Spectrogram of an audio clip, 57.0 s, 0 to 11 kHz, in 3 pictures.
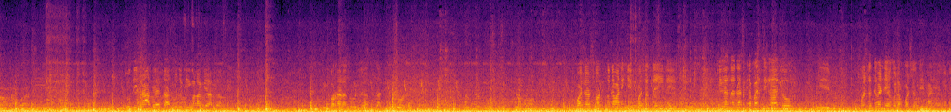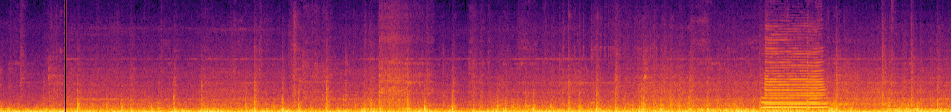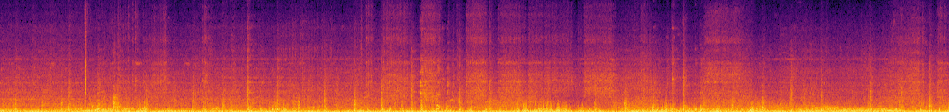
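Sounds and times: train wheels rumbling on rail: 0:00.0 - 0:57.0
train horn: 0:34.2 - 0:36.0.

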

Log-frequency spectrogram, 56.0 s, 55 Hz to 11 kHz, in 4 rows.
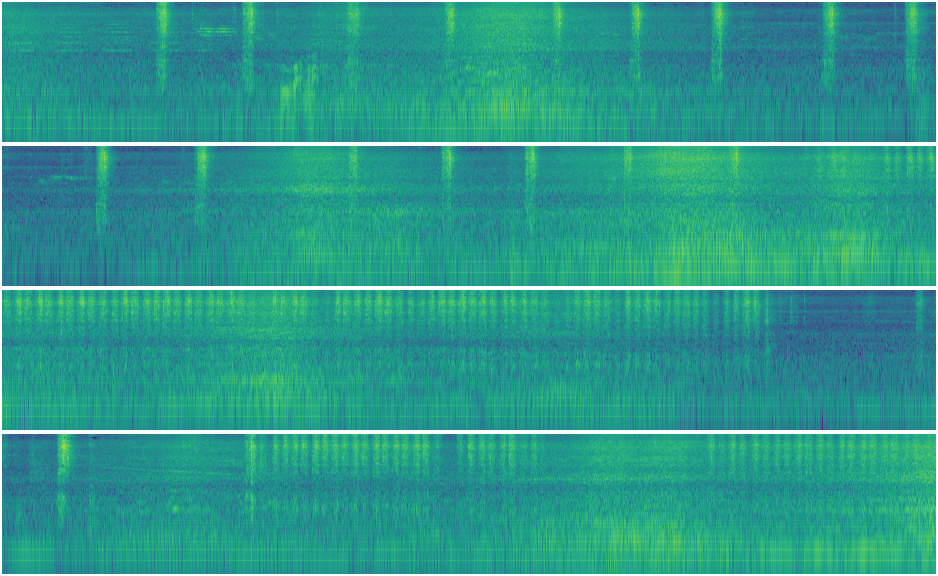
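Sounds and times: hand saw scraping through roots: 0:02.3 - 0:02.6, 0:03.6 - 0:05.6, 0:06.6 - 0:08.6, 0:09.4 - 0:09.8, 0:10.6 - 0:11.0, 0:12.3 - 0:12.6, 0:13.5 - 0:13.9, 0:15.4 - 0:15.8, 0:16.9 - 0:17.2, 0:19.2 - 0:19.5, 0:20.5 - 0:20.9, 0:21.8 - 0:22.2, 0:23.2 - 0:39.8, 0:42.8 - 0:43.2, 0:45.6 - 0:50.4, 0:52.1 - 0:56.0.

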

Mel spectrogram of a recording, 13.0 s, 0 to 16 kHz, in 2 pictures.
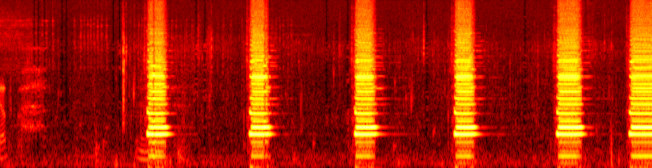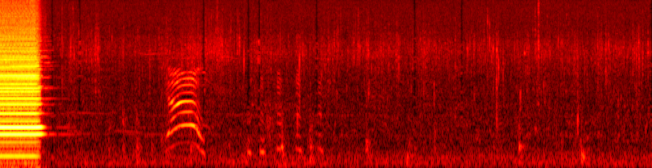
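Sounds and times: air horn blasts: 0:01.4 - 0:02.8, 0:03.5 - 0:07.1.

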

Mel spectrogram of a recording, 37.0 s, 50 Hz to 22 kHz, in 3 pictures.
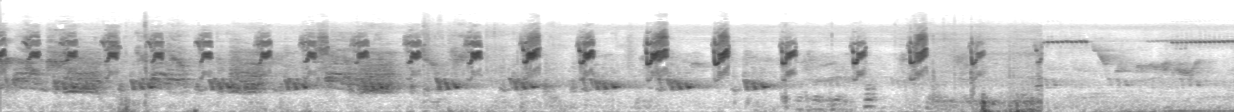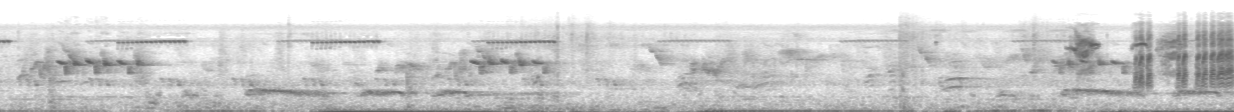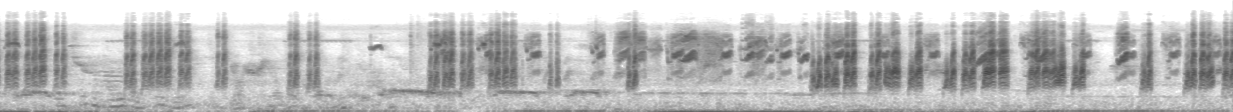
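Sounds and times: harsh chirping: 0:00.0 - 0:10.8, 0:23.0 - 0:37.0
birds calling: 0:00.0 - 0:37.0.

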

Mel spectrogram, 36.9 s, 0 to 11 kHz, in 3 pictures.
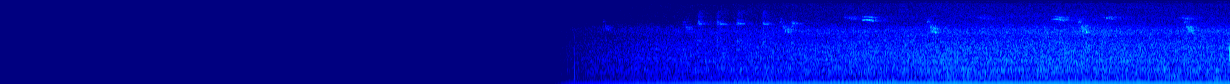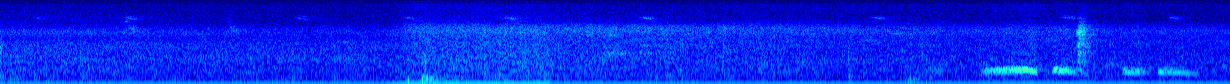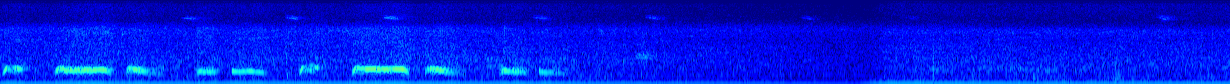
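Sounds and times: steady background hiss: 0:05.7 - 0:36.9
small birds chirping: 0:06.8 - 0:13.8, 0:17.2 - 0:19.0, 0:20.8 - 0:21.4, 0:22.1 - 0:31.8, 0:36.0 - 0:36.5
pigeon cooing: 0:21.6 - 0:30.4.

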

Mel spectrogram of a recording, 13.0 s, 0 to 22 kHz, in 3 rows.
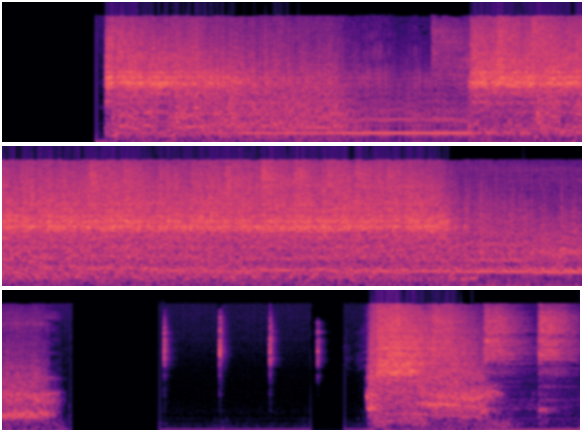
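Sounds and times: distorted guitar and drums: 0:00.7 - 0:08.6, 0:11.4 - 0:13.0
low hum: 0:00.8 - 0:06.5.

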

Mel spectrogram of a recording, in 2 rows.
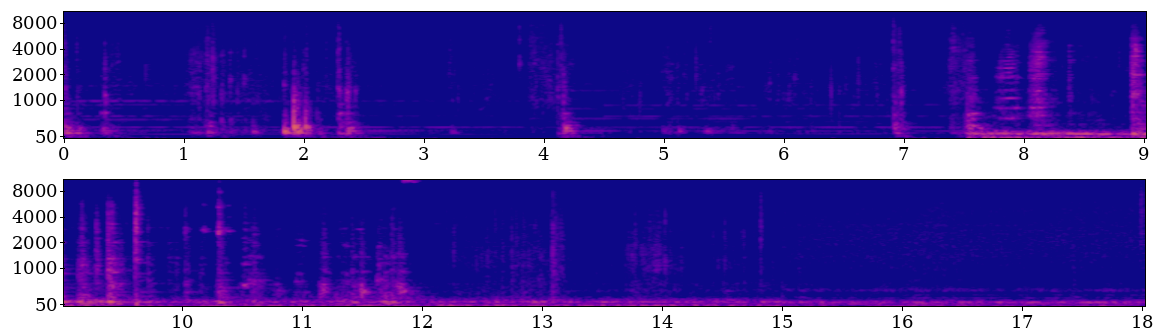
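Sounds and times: low rumble: 0:07.6 - 0:18.0
steady hiss: 0:15.0 - 0:18.0.

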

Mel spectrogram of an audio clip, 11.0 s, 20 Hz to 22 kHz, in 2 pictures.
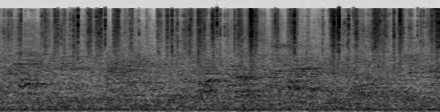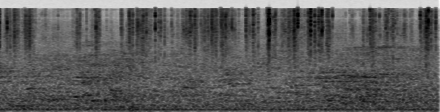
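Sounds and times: busy hall hum: 0:00.0 - 0:11.0
puzzle cube clicking and rattling: 0:07.1 - 0:11.0.

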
